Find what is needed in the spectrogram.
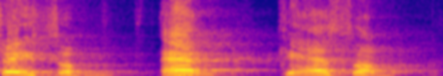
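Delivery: put-on screaming. Retelling how he shouts at the people on the tv: retelling screaming at the tv. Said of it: "Because I'm screaming at them".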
